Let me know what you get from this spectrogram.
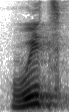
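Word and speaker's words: which: ঠিক আছে, ওয়াই যে কারণে, হাউ যেভাবে, হোম যাকে, হো যে, উইচ যেটি, হুইচ না, উইচ যেটি, হাউস যারটি, হাউ মেনি যতগুলো, হাউ মাছ যতটুকু।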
